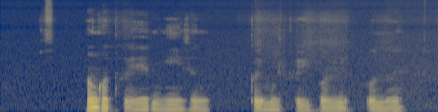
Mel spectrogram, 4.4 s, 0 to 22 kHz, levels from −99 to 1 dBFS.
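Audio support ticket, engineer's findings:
Automatic gain rising, 1.29–4.14 s: voice level fell about 14 dB after talker moved back near 1 s; AGC ramps gain up about 8 dB, room noise swelling with it.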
